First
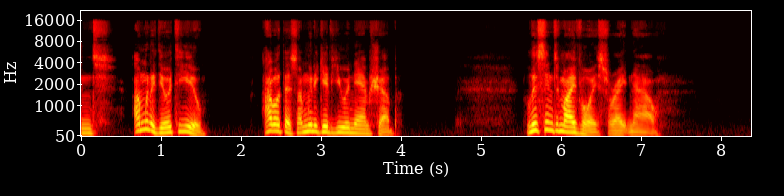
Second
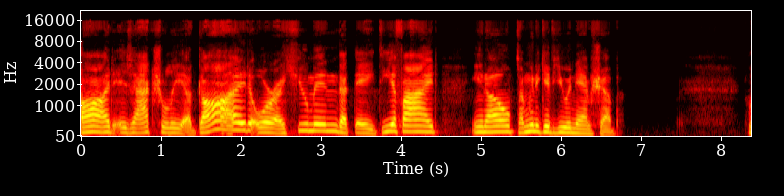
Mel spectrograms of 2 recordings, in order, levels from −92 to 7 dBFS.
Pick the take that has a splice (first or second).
second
